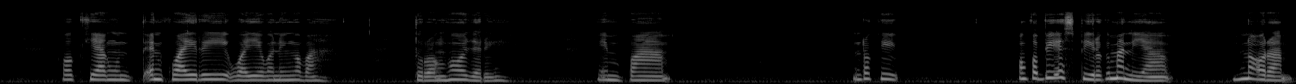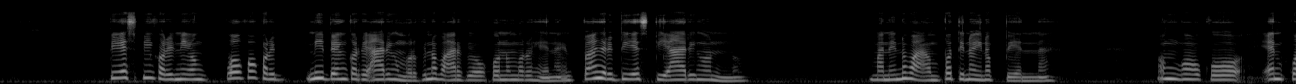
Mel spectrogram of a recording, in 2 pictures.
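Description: From 16.29 to 18.79 s the speech shows repeated stalls (stutter). Packets arrived late, and the jitter buffer kept running dry. Sixteen times the receiver stretched the last sound to fill the gap, the longest about 78 ms, about 260 ms in all. Nothing is lost, but it drags and stutters.

From 19.64 to 20.62 s comes a jitter buffer slow-down. The buffer was low, so the receiver repeated pitch periods to rebuild its reserve. About 82 ms was added, slowing playback to 93% of normal speed. Pitch stays the same, and the speech sounds drawn out.

From 22.64 to 24.09 s there is a jitter buffer speed-up. Too much audio had built up, so the receiver cut short pieces of pitch periods to reduce the delay. About a fifth of a second was removed, with playback at 112% of normal speed. The speech sounds hurried at unchanged pitch.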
